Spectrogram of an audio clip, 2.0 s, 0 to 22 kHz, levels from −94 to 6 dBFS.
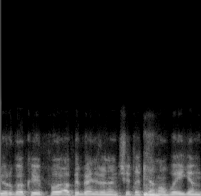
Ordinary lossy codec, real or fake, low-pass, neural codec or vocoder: Opus, 16 kbps; fake; 7.2 kHz; codec, 16 kHz, 16 kbps, FreqCodec, smaller model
